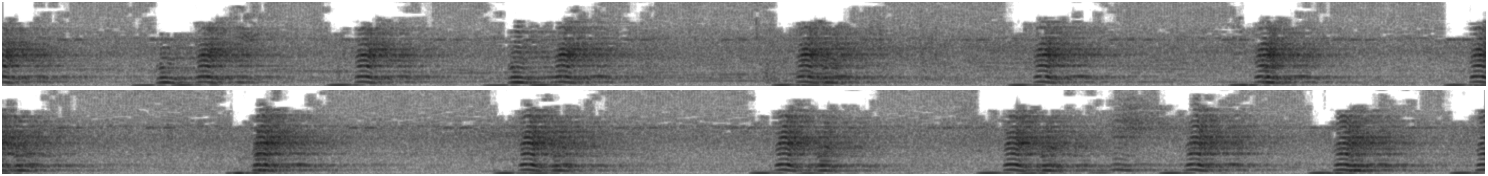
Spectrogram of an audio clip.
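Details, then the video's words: At sundown in Disney's Animal Kingdom, siamang gibbons chant in extended song; honking, swooping harmonic notes come in regular bursts roughly every second, with faint higher sliding tones woven between. "Siamang gibbons at Sundown"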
